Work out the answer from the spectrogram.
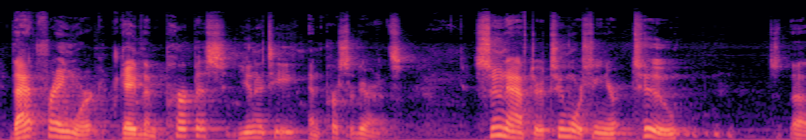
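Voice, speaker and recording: A middle-aged man giving an earnest, emphatic speech to a club, pausing for effect and sometimes restarting his sentences. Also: mid-range voice, fairly bright tone. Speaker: guest speaker.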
